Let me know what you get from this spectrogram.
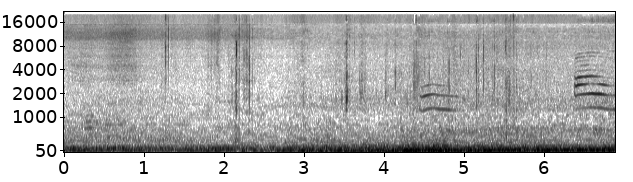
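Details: Stray Siamese mix cat, satisfied after petting, lets out two brief meows near the end after faint rustling and taps, with a persistent deep rumble in the background.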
